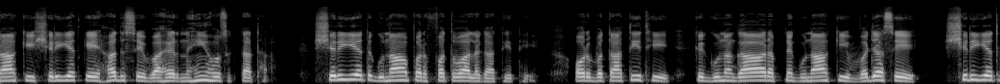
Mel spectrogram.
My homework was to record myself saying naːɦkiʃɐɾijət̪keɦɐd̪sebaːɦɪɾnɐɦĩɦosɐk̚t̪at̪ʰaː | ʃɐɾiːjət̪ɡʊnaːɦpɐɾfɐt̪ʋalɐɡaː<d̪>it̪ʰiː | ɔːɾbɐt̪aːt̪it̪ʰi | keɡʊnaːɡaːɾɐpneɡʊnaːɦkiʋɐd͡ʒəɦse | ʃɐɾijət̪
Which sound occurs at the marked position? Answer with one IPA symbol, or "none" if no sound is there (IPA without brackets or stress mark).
t̪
